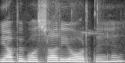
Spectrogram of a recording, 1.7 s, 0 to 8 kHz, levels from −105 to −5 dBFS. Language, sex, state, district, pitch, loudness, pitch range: Hindi, female, Bihar, Purnia, 245 Hz, -15 LUFS, 220-255 Hz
